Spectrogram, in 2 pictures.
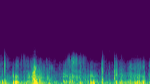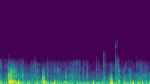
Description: So in all day I've only had a large cup if coffee and its the end of the day now and my belly isn't happy with me its screaming for food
